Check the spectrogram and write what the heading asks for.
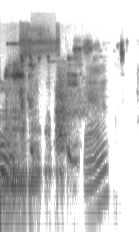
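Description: Indistinct speech over a video call, ending in a drawn-out low vowel about a second and a half in, then a brief silence.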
